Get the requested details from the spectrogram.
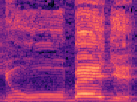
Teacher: makhrajnya adalah tengah lidah ke tengah-tengah langit atas kebiasaan kita ujung lidah ke langit-langi atau salah maka bunyinya adalah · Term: huruf Jim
